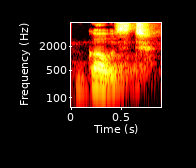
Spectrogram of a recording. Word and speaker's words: ghost: get gate giggle jiggle sometimes it is spelled as g g for GH as in ghost a GH silent when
